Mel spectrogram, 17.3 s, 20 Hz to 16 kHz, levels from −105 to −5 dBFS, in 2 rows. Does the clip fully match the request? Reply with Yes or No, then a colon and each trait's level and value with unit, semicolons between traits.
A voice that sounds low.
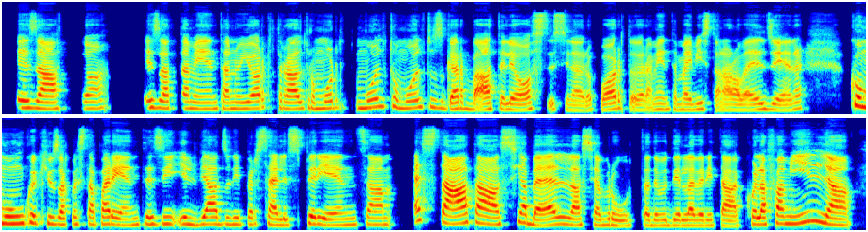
No: high, 210 Hz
